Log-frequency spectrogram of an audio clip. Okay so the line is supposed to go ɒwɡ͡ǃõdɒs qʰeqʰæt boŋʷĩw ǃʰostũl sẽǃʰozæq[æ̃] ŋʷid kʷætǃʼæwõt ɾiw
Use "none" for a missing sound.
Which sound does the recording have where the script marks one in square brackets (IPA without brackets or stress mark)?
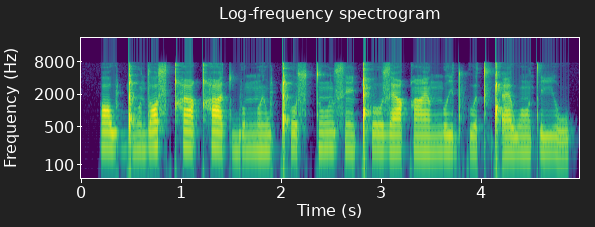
æ̃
